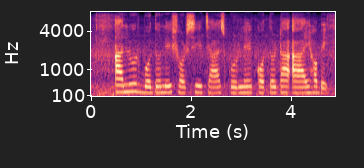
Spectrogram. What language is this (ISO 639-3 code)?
ben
